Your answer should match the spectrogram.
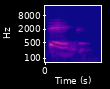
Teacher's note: The P sound is replaced with a B. So pig would be pronounced big.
